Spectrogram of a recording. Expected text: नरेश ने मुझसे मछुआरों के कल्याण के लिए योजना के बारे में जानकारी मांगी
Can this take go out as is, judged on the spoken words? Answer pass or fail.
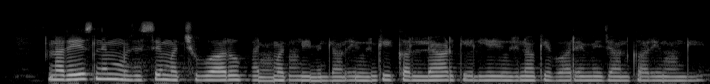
fail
